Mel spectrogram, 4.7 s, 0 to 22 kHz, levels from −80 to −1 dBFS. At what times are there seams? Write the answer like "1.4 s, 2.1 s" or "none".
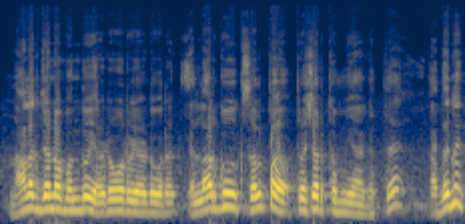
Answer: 1.8 s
